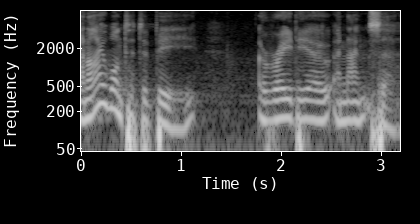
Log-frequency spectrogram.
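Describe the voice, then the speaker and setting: A man speaks at a fairly high pitch with a dark, mellow tone. His voice is somewhat breathy. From southwest England. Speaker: grammar book author and English teacher. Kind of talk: Q&A interview. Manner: hesitant, with fillers and repetitions.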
